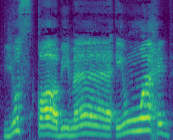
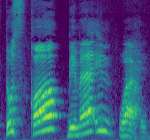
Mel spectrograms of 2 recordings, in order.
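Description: First: يسقى with a clear y sound, drawn out slowly; reading with ya. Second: تسقى with a clear t sound, drawn out slowly; reading with ta. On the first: Teacher showing students the reading يسقى with ya, slow recitation. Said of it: "تبقى بالياء". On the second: Teacher showing students the reading تسقى with ta, slow recitation. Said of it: "التأنيث". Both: Shown as a demonstration.

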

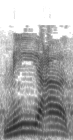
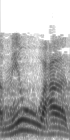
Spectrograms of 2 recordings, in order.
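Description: First: "ميعاد" with long smooth ee; changed easy form. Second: "موعاد" slow as miw-'aad; original unaltered form. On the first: Teacher gives another example, "ميعاد" as mee-'aad. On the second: Teacher gives the word's origin, "موعاد" slow as miw-'aad. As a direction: hold the waw after kasra in "موعاد". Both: Shown as a demonstration. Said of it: "أصلها موعاد".

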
